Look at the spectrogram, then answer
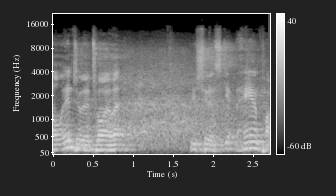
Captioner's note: audience laughing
